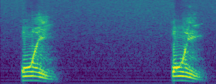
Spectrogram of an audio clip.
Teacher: Notice how the O goes nasal because it has the til accent on it.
